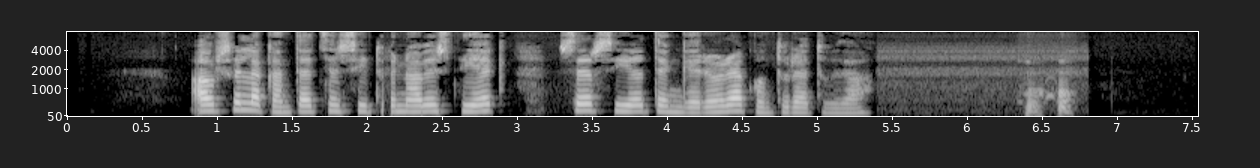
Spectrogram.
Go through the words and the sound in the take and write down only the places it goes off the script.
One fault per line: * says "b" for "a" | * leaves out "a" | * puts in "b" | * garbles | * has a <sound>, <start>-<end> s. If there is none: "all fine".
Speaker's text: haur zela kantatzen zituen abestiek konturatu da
* has a dropout, 2.1-2.2 s
* puts in "zer zioten gerora"
* has a laugh, 6.3-6.8 s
